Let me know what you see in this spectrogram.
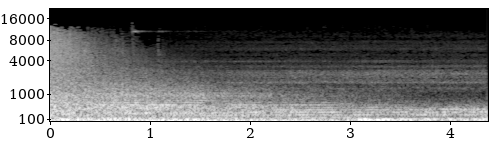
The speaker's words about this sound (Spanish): Él levantó el rifle, apuntó a la cabeza de su suegro y disparó.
